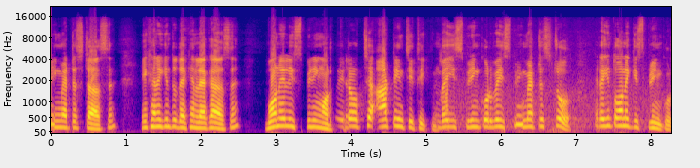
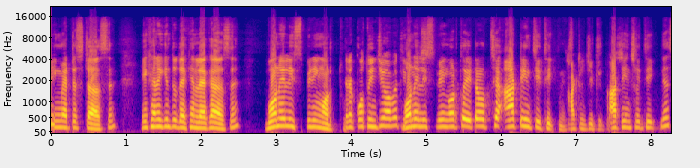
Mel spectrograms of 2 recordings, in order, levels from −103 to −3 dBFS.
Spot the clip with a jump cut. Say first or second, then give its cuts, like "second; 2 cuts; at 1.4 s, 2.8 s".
first; 2 cuts; at 3.9 s, 5.2 s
